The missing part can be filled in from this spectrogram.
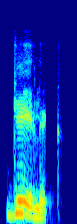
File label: "Gaelic", Indian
